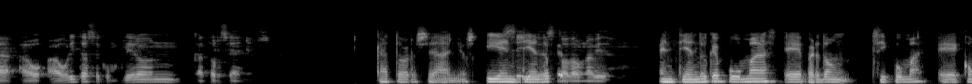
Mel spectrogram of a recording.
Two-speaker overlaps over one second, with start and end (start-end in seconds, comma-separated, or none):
none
